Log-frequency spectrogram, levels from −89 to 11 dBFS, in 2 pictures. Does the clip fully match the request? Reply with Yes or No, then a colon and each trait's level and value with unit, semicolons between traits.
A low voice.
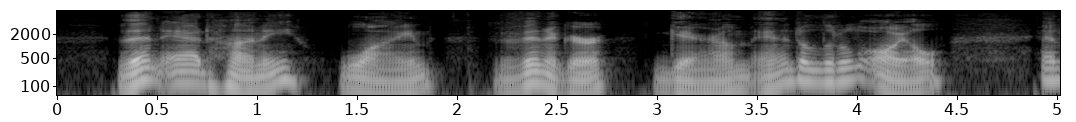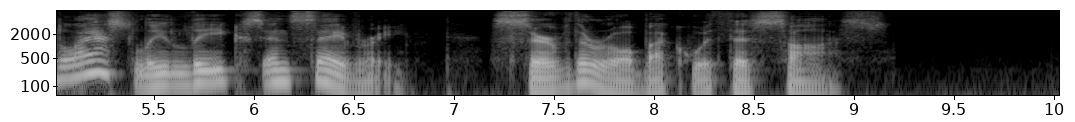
Yes: very low, 95 Hz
